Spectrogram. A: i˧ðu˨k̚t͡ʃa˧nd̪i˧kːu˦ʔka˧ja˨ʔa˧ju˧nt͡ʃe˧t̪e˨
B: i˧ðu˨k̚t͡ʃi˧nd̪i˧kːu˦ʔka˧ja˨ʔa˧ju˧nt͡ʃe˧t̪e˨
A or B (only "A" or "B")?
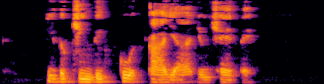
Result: B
